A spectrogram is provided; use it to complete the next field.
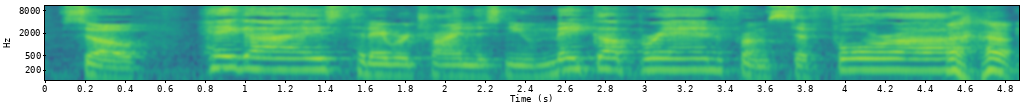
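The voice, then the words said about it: Influencer uptalk with rising tones. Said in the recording (French): “the influencer accent ... the uptalk always starts with a rising tone on the final stress syllable ... high tones on the following syllables”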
